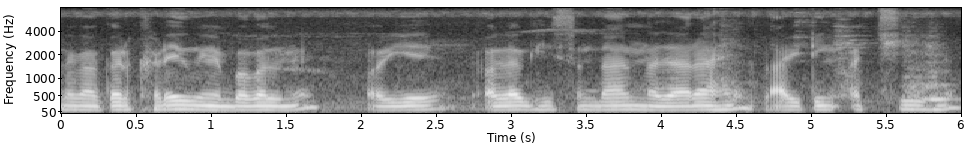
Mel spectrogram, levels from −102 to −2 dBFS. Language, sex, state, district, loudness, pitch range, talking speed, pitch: Hindi, male, Bihar, Saran, -17 LUFS, 105-110 Hz, 170 wpm, 110 Hz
